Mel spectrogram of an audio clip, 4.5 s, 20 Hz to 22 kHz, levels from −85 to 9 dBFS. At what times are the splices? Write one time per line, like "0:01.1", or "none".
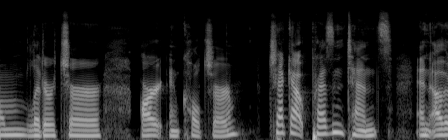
0:02.5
